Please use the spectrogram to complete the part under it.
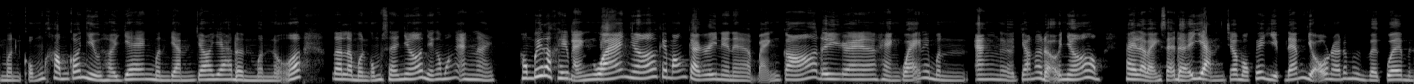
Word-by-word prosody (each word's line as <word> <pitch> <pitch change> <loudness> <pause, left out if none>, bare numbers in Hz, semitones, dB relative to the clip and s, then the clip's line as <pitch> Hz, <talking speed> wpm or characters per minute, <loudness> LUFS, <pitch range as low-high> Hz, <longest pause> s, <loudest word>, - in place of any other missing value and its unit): mình 190 -1 -5
cũng 185 +10 -6
không 275 -3 +1
có 290 +2 +2
nhiều 250 -11 +1
thời 190 0 -2
gian 235 +1 0
mình 195 -2 -2
dành 190 0 -3
cho 220 0 +2
gia 225 0 0
đình 205 -3 0
mình 180 -1 -4
nữa, 260 - +2 0.3
nên 245 -1 +3
là 220 - +2
mình 195 -2 -2
cũng 195 +4 -4
sẽ 220 -1 -1
nhớ 245 +5 +2
những 230 -2 -1
cái 245 - -2
món 270 +3 -3
ăn 235 -6 -2
này. 205 -3 -4 0.2
Không 290 -1 +1
biết 365 - +5
là 385 - +7
khi 285 -2 +1
bạn 215 +3 0
quá 260 +6 +7
nhớ 310 +1 +2
cái 330 - -1
món 300 +3 -1
cà 220 - +3
ri 230 +1 0
này 215 -2 -1
nè, 190 -3 -4
bạn 205 - -6
có 230 +9 +2
đi 245 0 +1
ra 230 0 +1
hàng 200 -3 -4
quán 195 +8 0
để 305 - -3
mình 190 -6 -6
ăn, 235 0 0
ờ, 195 -5 -5
cho 230 +6 -4
nó 280 +2 -2
đỡ - - 0
nhớ 225 0 +2
hông? 300 -5 +1 0.3
Hay 235 -1 +5
là 210 - +4
bạn 170 +4 -1
sẽ 205 0 -1
để 195 -2 +2
dành 235 -8 +3
cho 230 +2 0
một 200 -3 -1
dịp 200 -5 -1
đám 245 +8 0
giỗ 250 - +1
nào 225 -2 -1
đó 270 - -5
mình 250 -6 -4
về 195 -1 -2
quê 215 +3 +1
mình 195 -2 -7
230 Hz, 295 wpm, -23 LUFS, 200-250 Hz, 0.3 s, là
